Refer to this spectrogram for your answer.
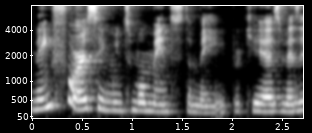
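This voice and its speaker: A woman's fairly high-pitched, normal speaking voice with ordinary pitch variation, on a very clean recording with a silent background. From Brazil, interior of São Paulo state (Bauru). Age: 20s. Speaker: podcast co-host, biology student. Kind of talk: casual chat. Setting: recording in person together.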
